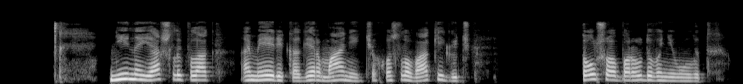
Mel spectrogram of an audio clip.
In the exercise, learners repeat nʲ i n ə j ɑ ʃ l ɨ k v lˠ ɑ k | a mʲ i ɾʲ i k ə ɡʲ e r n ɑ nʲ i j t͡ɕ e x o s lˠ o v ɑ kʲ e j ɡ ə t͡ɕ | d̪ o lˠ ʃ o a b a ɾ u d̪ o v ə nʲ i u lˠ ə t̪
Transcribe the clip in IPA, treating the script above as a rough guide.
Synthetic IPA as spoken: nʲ i n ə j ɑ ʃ l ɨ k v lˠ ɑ k | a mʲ e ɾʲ i k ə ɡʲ e r m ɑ nʲ i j t͡ɕ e x o s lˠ o v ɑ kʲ i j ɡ ə t͡ɕ | t̪ o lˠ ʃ o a b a ɾ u d̪ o v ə nʲ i u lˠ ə t̪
